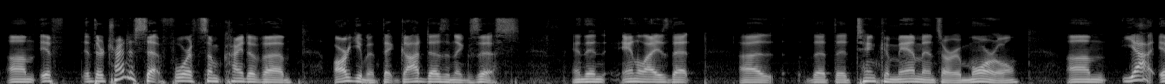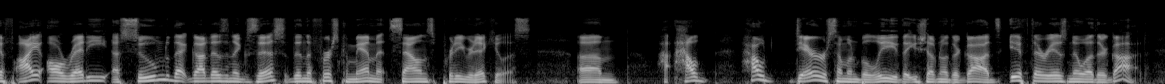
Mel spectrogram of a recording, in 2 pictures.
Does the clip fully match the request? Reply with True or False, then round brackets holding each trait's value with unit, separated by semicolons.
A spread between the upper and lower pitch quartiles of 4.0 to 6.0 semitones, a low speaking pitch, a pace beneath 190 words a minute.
True (4.8 semitones; 125 Hz; 165 wpm)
